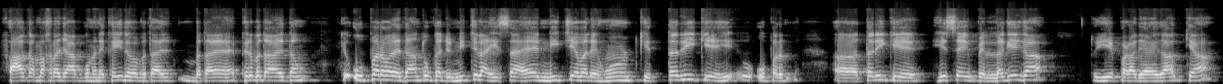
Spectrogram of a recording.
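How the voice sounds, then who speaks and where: A man teaching the rules of Quran recitation, patiently explaining letter sounds and repeating points, with slow drawn-out demonstrations of each sound. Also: high voice, fairly even intonation, a bit bright.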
